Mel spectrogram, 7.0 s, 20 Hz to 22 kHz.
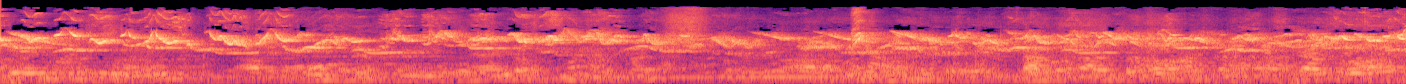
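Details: Several caged ultramarine grosbeaks, among about 30 cages, sing at once around 22 February: a dense tangle of quick, high warbled phrases with no pause, while a man talks in the background.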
